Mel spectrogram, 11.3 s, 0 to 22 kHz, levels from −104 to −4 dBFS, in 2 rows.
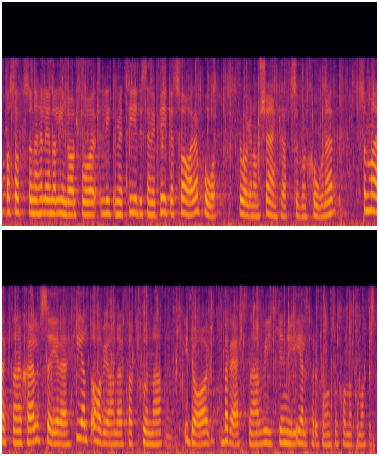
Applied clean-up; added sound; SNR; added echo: none; Splash, splatter; 14 dB; none.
